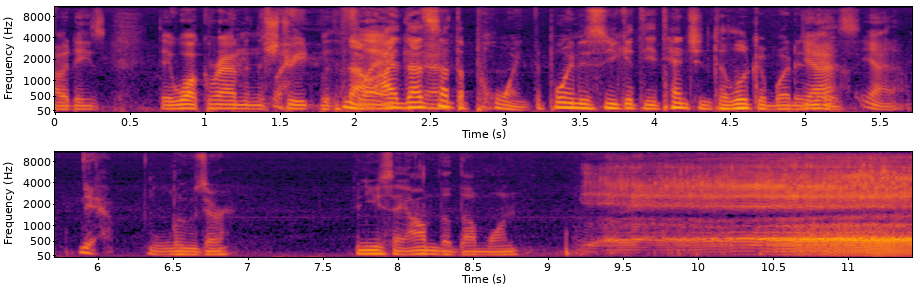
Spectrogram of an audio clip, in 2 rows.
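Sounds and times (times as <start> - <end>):
speech: 0.0 - 7.0, 7.7 - 9.6
long drawn-out rasping gurgling belch: 9.2 - 11.4.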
